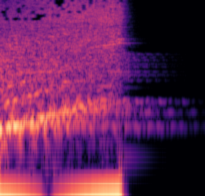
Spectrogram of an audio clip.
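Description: A loud rushing noise, like a sound effect, with a tone rising in pitch, cut off suddenly a little over a second in; a faint tone trails off after it, then silence.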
